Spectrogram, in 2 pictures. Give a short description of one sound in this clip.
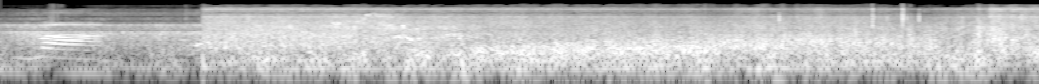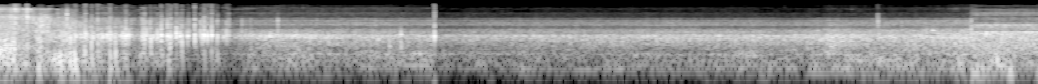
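Rushing water churns and roars around a boat.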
